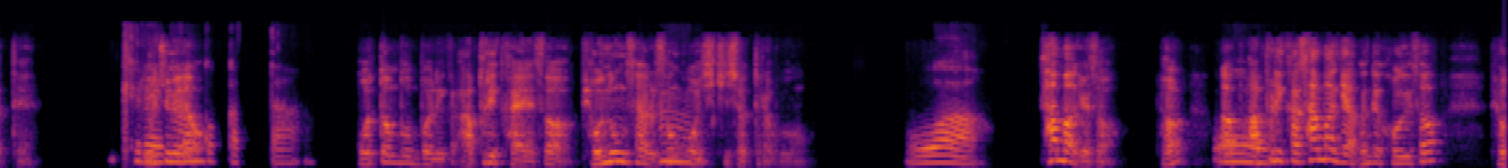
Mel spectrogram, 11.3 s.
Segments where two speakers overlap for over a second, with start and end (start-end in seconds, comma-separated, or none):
none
